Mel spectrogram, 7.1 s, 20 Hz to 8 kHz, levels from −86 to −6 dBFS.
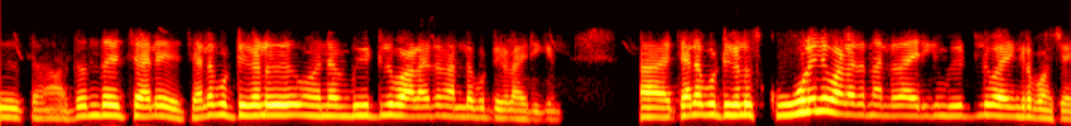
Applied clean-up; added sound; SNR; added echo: neural mask model Resemble Enhance denoiser.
